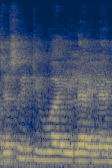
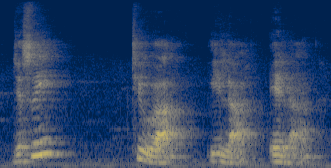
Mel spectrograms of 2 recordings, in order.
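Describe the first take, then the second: First: The phrase is said very fast and rhythmically. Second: The phrase is said at a normal, careful pace.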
